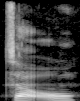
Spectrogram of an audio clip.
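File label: "zou" Mandarin Chinese, third tone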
